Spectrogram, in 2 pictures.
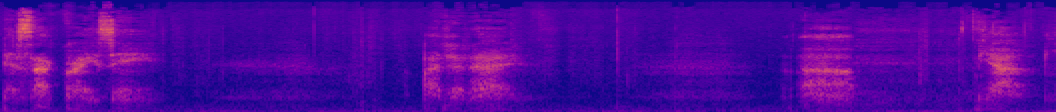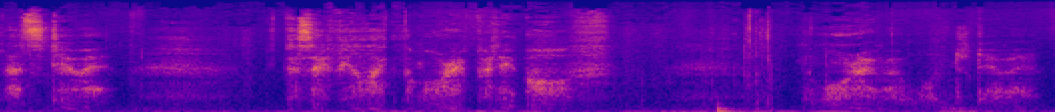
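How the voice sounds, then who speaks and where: A host speaking in a breathy whisper into a close microphone, giving casual, enthusiastic ASMR unboxing commentary. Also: measured pace, long pauses, pushed and bright.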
